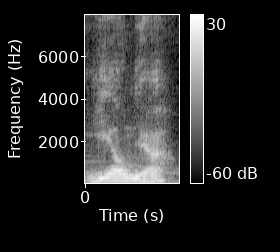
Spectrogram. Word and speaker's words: Yelnya: have any more time go bye and uh yela is the way this is pronounced I said I wouldn't find out yela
